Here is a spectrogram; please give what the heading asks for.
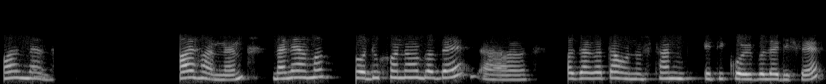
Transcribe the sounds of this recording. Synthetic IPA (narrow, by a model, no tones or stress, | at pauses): ɦɔjmɛm | hɔjɦɔjmɛmmanɛamak̚pɹoduxʰɔnɔɹbabɛ | pɔzaɡɔtaonustʰanetikoɹibɔlojdisɛ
